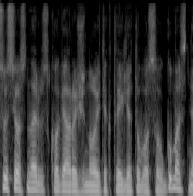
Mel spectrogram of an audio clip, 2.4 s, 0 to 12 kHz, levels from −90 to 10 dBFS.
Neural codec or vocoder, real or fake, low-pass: none; real; 10.8 kHz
